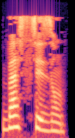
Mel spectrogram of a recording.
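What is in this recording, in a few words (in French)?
"basse saison", French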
